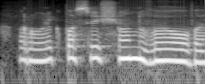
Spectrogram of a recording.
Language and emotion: Russian, neutral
